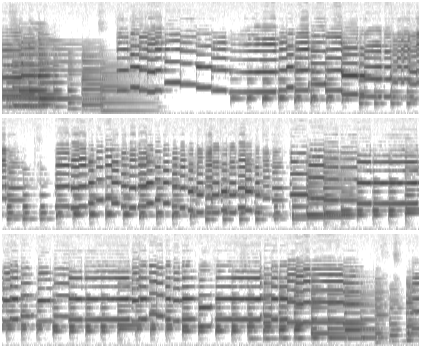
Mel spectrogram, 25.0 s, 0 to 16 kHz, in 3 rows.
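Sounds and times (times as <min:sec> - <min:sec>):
oboe playing short detached notes: 0:00.0 - 0:25.0.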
